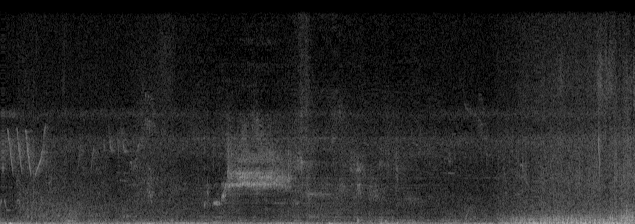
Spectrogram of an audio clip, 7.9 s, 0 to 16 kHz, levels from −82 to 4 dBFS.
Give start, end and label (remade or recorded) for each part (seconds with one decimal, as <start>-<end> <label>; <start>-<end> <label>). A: 0.0-2.4 recorded; 2.4-5.5 remade; 5.5-7.9 recorded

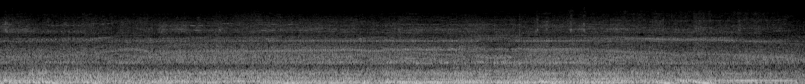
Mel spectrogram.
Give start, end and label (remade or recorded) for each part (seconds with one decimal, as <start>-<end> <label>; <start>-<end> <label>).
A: 0.0-4.0 recorded; 4.0-5.2 remade; 5.2-8.1 recorded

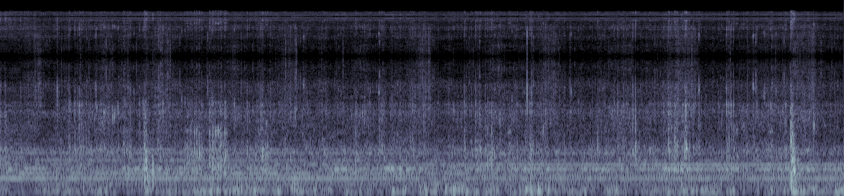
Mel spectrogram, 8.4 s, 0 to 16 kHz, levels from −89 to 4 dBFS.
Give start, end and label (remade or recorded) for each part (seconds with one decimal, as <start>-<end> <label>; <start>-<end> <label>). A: 0.0-0.6 remade; 0.6-8.4 recorded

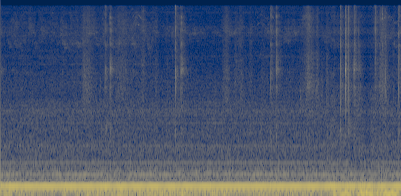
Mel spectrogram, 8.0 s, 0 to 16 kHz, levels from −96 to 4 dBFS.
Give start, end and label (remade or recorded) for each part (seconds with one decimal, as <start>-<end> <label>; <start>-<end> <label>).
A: 0.0-6.6 recorded; 6.6-7.6 remade; 7.6-8.0 recorded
